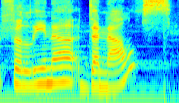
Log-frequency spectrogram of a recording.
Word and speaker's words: Felina Danalis: a part two so correct me if I'm not pronouncing your last beautiful Greek last name properly Felina Denalis is that right yeah yeah you got a great that's how it is in English absolutely awesome good nailed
